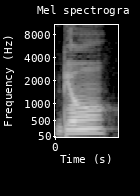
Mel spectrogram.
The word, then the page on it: byoñ: apatani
